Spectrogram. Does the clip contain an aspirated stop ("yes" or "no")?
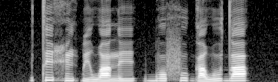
no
